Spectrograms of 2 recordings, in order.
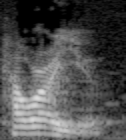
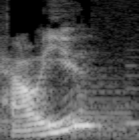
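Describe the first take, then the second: First: The voice falls at the end. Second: The voice rises at the end. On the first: "We don't go with an uptone" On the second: "If we go with an uptone"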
